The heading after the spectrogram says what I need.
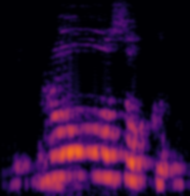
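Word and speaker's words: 蝋燭: I say rosoku. I say soji. Even though I write it like this, you read it as o sound only.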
